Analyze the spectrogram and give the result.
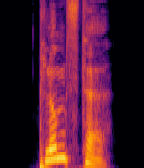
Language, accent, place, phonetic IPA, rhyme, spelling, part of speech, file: German, Germany, Berlin, [ˈplʊmpstə], -ʊmpstə, plumpste, verb, De-plumpste.ogg
- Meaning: inflection of plumpsen: 1. first/third-person singular preterite 2. first/third-person singular subjunctive II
